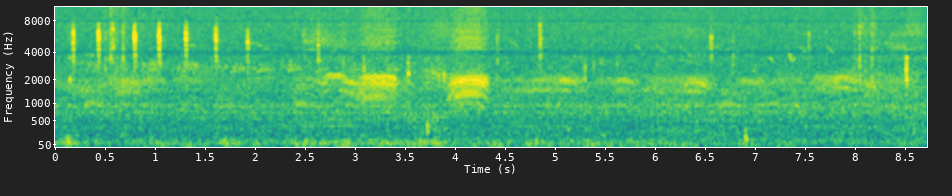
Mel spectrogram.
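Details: Bay-backed shrike (Lanius vittatus) recorded in Goa in 2014, giving a short burst of a few harsh, nasal, grating calls over steady low rumbling and faint high ticking.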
